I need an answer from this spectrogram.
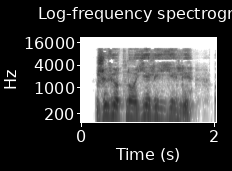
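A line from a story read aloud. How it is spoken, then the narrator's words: Timid whisper. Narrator (Russian): робко прошептал он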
